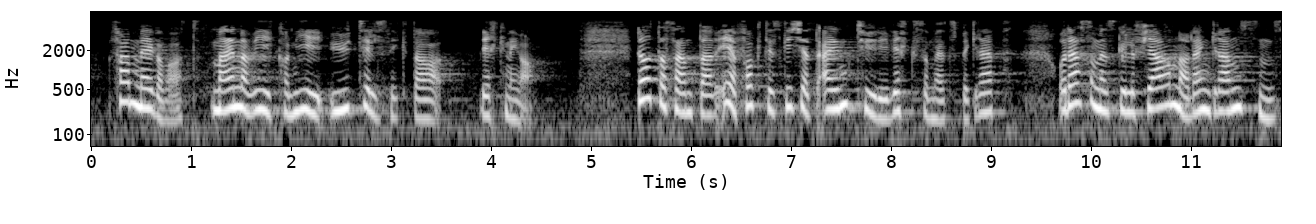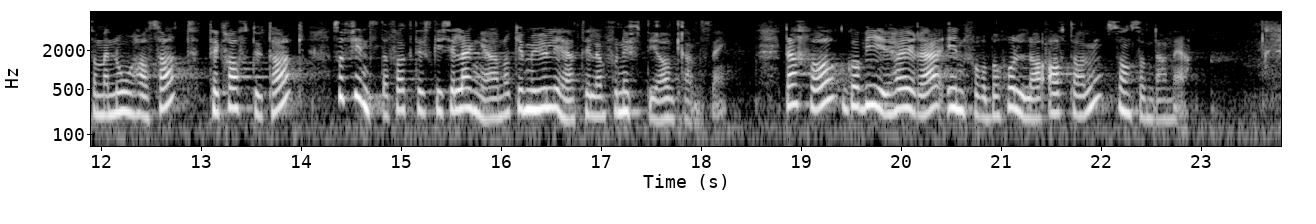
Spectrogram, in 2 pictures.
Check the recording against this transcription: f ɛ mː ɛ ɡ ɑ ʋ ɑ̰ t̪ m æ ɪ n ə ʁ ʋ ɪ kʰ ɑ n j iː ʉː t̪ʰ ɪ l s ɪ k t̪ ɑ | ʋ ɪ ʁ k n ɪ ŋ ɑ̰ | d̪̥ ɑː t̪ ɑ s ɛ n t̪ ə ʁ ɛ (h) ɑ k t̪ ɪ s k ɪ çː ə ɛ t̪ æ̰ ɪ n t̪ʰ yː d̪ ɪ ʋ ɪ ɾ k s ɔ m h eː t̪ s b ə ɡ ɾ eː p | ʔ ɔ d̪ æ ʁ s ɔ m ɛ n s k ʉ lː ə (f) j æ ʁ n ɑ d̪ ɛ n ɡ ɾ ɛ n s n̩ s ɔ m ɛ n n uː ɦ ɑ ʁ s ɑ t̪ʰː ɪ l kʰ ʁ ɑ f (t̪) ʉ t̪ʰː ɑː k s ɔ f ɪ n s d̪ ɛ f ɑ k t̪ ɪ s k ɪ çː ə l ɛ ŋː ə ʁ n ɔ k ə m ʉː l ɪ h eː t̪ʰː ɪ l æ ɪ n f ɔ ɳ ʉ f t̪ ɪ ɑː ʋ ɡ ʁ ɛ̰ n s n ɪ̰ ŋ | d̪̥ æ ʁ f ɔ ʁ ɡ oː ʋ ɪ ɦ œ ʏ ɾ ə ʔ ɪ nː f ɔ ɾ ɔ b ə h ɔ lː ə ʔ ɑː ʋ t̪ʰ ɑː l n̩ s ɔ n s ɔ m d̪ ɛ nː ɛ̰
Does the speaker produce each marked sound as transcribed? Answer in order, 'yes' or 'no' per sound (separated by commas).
no, yes, yes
